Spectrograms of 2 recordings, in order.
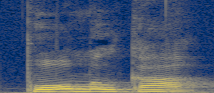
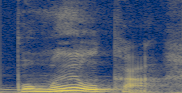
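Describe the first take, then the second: First: "pomyłka" stressed on its first syllable, PO-. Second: "pomyłka" stressed on its middle syllable, -MYŁ-; stress on second syllable. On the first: Teacher showing learners one variant, "pomyłka" stressed on PO. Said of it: "some people say, for example". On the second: Teacher showing learners the other variant, "pomyłka" stressed on MYŁ. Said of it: "some people say pomyłka". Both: Shown as a demonstration.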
